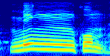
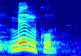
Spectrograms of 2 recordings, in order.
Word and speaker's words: منكم: فحينما نقول مثلا منكم، لاحظ معي هنا النون جاء بعدها الكاف، والكاف من الحروف 15، أي النون تخفى عند الكاف، فنقول منكم هكذا منكم، لا نقول منكم لأن هذا يعتبر إظهارا، ولا نقول منكم لأن هذا يعتبر إدغاما، وإنما ننطق بالنون بحالة بين الإظهار والإدغام كما ذكرنا.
